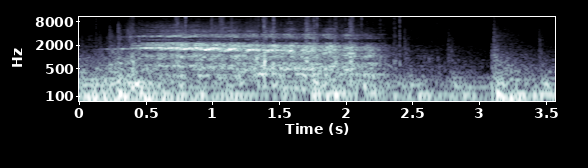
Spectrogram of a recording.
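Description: Horse hooves clip-clop in a steady rhythm while a horse whinnies loudly, with a brief pause before the hoofbeats resume near the end.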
